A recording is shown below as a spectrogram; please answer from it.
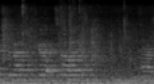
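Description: A woman speaking, indistinct, over a low steady rumble.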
